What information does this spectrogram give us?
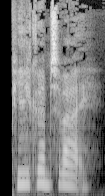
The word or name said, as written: pilgrimsvej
